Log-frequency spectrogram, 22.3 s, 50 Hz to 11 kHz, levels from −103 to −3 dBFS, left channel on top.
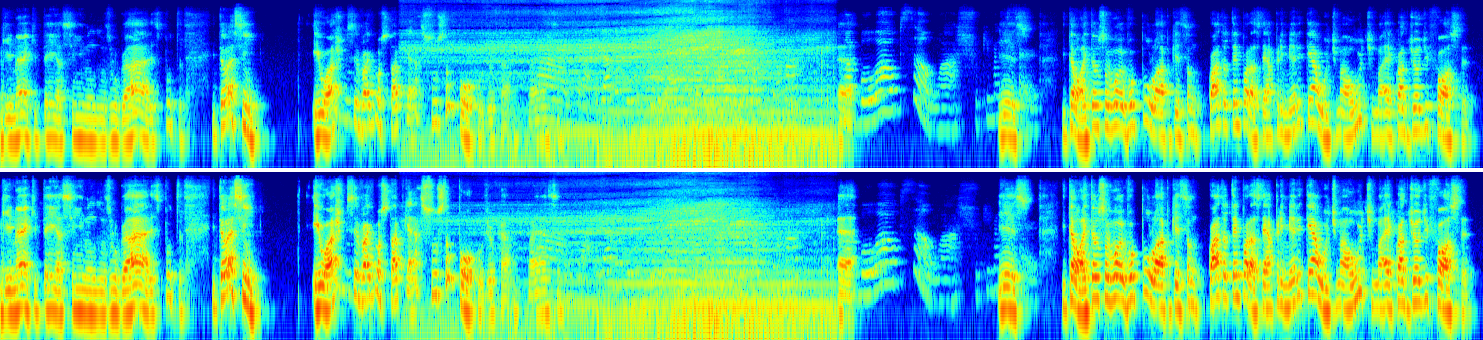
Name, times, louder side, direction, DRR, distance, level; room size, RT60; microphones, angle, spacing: voice 1, 0.0-3.9 4.7-8.4 12.6-12.8 15.0-15.4 15.9-22.1, right 6 dB, 55° right, 0.4 m, -29 dB
voice 2, 5.0-5.4 8.0-15.5, left 2 dB, 45° left, 3.9 m, -48 dB
sound 1, 6.0-12.6, left 1 dB, 25° left, 1.7 m, -40 dB
16.5 x 8.2 x 2.8 m
head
